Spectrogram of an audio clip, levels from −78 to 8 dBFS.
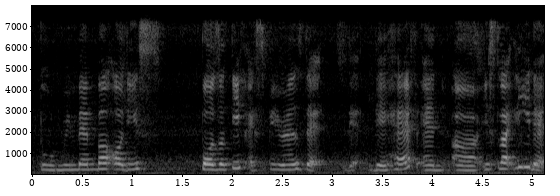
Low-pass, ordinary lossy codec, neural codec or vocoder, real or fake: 7.2 kHz; Opus, 64 kbps; vocoder, 22.05 kHz, 80 mel bands, Vocos; fake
